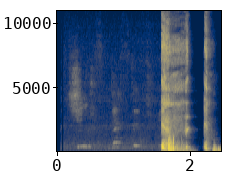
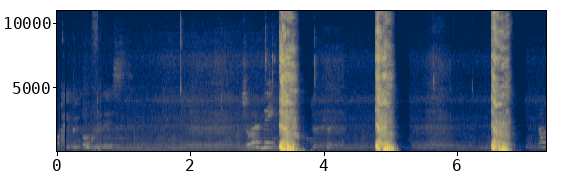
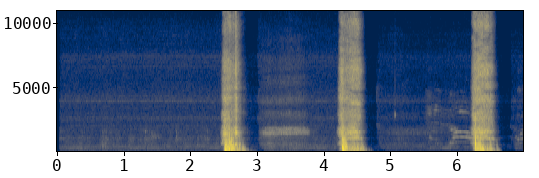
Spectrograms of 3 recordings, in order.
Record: {"cough_length": "2.5 s", "cough_amplitude": 31662, "cough_signal_mean_std_ratio": 0.3, "three_cough_length": "7.3 s", "three_cough_amplitude": 31305, "three_cough_signal_mean_std_ratio": 0.25, "exhalation_length": "7.0 s", "exhalation_amplitude": 32768, "exhalation_signal_mean_std_ratio": 0.25, "survey_phase": "beta (2021-08-13 to 2022-03-07)", "age": "18-44", "gender": "Female", "wearing_mask": "No", "symptom_cough_any": true, "symptom_runny_or_blocked_nose": true, "symptom_loss_of_taste": true, "symptom_onset": "5 days", "smoker_status": "Current smoker (e-cigarettes or vapes only)", "respiratory_condition_asthma": false, "respiratory_condition_other": false, "recruitment_source": "Test and Trace", "submission_delay": "1 day", "covid_test_result": "Positive", "covid_test_method": "ePCR"}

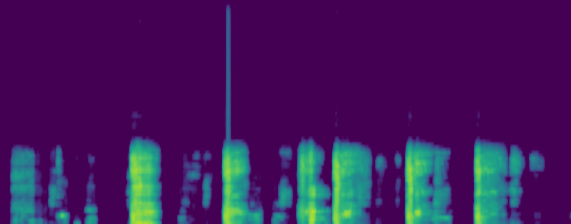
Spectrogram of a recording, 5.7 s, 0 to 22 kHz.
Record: {"three_cough_length": "5.7 s", "three_cough_amplitude": 32768, "three_cough_signal_mean_std_ratio": 0.3, "survey_phase": "beta (2021-08-13 to 2022-03-07)", "age": "18-44", "gender": "Female", "wearing_mask": "No", "symptom_shortness_of_breath": true, "symptom_diarrhoea": true, "symptom_headache": true, "symptom_onset": "13 days", "smoker_status": "Current smoker (1 to 10 cigarettes per day)", "respiratory_condition_asthma": false, "respiratory_condition_other": false, "recruitment_source": "REACT", "submission_delay": "2 days", "covid_test_result": "Negative", "covid_test_method": "RT-qPCR"}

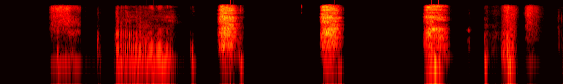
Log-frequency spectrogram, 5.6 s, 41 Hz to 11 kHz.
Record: {"exhalation_length": "5.6 s", "exhalation_amplitude": 5928, "exhalation_signal_mean_std_ratio": 0.32, "survey_phase": "beta (2021-08-13 to 2022-03-07)", "age": "18-44", "gender": "Male", "wearing_mask": "No", "symptom_none": true, "smoker_status": "Ex-smoker", "respiratory_condition_asthma": true, "respiratory_condition_other": false, "recruitment_source": "REACT", "submission_delay": "5 days", "covid_test_result": "Negative", "covid_test_method": "RT-qPCR", "influenza_a_test_result": "Negative", "influenza_b_test_result": "Negative"}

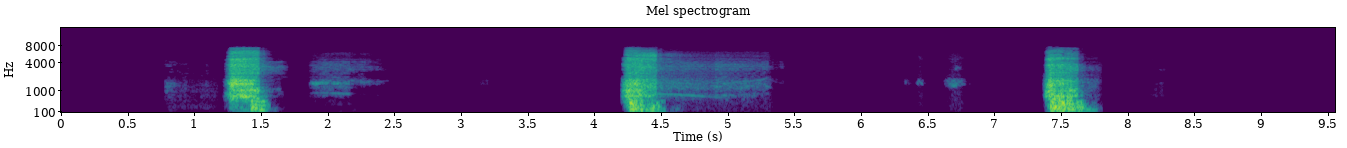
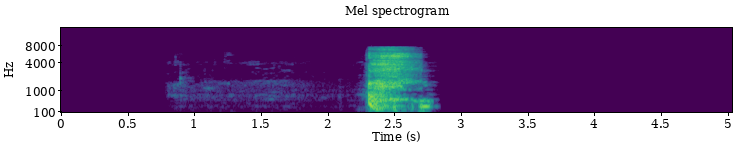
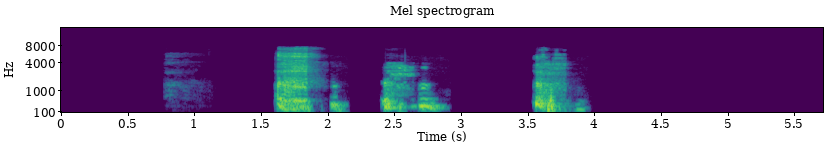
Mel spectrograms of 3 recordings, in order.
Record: {"exhalation_length": "9.6 s", "exhalation_amplitude": 28030, "exhalation_signal_mean_std_ratio": 0.23, "cough_length": "5.0 s", "cough_amplitude": 29517, "cough_signal_mean_std_ratio": 0.22, "three_cough_length": "5.7 s", "three_cough_amplitude": 32484, "three_cough_signal_mean_std_ratio": 0.3, "survey_phase": "alpha (2021-03-01 to 2021-08-12)", "age": "45-64", "gender": "Female", "wearing_mask": "No", "symptom_cough_any": true, "smoker_status": "Never smoked", "respiratory_condition_asthma": true, "respiratory_condition_other": false, "recruitment_source": "REACT", "submission_delay": "2 days", "covid_test_result": "Negative", "covid_test_method": "RT-qPCR"}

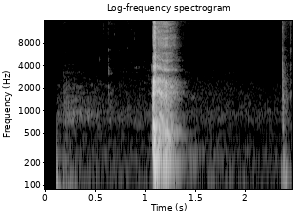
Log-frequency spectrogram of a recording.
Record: {"cough_length": "2.5 s", "cough_amplitude": 30329, "cough_signal_mean_std_ratio": 0.19, "survey_phase": "beta (2021-08-13 to 2022-03-07)", "age": "45-64", "gender": "Male", "wearing_mask": "No", "symptom_none": true, "smoker_status": "Never smoked", "respiratory_condition_asthma": false, "respiratory_condition_other": false, "recruitment_source": "REACT", "submission_delay": "25 days", "covid_test_result": "Negative", "covid_test_method": "RT-qPCR"}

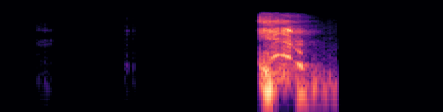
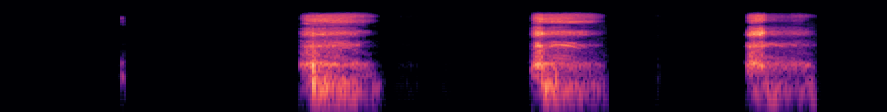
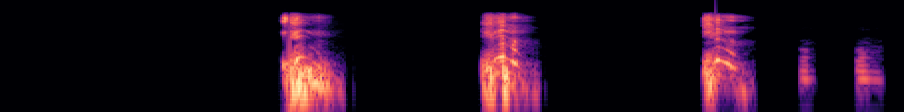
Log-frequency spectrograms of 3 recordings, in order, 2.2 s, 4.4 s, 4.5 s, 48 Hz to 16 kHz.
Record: {"cough_length": "2.2 s", "cough_amplitude": 25091, "cough_signal_mean_std_ratio": 0.24, "exhalation_length": "4.4 s", "exhalation_amplitude": 15829, "exhalation_signal_mean_std_ratio": 0.3, "three_cough_length": "4.5 s", "three_cough_amplitude": 29745, "three_cough_signal_mean_std_ratio": 0.27, "survey_phase": "beta (2021-08-13 to 2022-03-07)", "age": "18-44", "gender": "Female", "wearing_mask": "No", "symptom_sore_throat": true, "symptom_fatigue": true, "symptom_fever_high_temperature": true, "smoker_status": "Never smoked", "respiratory_condition_asthma": false, "respiratory_condition_other": false, "recruitment_source": "Test and Trace", "submission_delay": "2 days", "covid_test_result": "Positive", "covid_test_method": "RT-qPCR", "covid_ct_value": 20.1, "covid_ct_gene": "ORF1ab gene"}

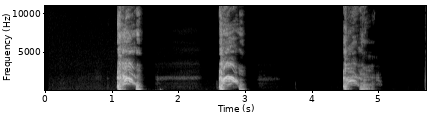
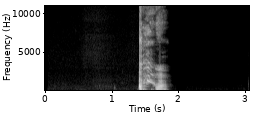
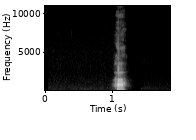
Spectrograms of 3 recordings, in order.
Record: {"three_cough_length": "5.7 s", "three_cough_amplitude": 31564, "three_cough_signal_mean_std_ratio": 0.31, "cough_length": "3.1 s", "cough_amplitude": 32768, "cough_signal_mean_std_ratio": 0.23, "exhalation_length": "1.9 s", "exhalation_amplitude": 32768, "exhalation_signal_mean_std_ratio": 0.16, "survey_phase": "beta (2021-08-13 to 2022-03-07)", "age": "45-64", "gender": "Male", "wearing_mask": "No", "symptom_none": true, "smoker_status": "Ex-smoker", "respiratory_condition_asthma": false, "respiratory_condition_other": false, "recruitment_source": "REACT", "submission_delay": "1 day", "covid_test_result": "Negative", "covid_test_method": "RT-qPCR", "influenza_a_test_result": "Unknown/Void", "influenza_b_test_result": "Unknown/Void"}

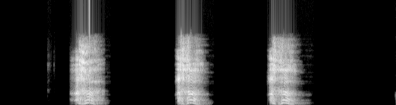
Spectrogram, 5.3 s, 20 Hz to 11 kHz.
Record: {"three_cough_length": "5.3 s", "three_cough_amplitude": 30809, "three_cough_signal_mean_std_ratio": 0.35, "survey_phase": "beta (2021-08-13 to 2022-03-07)", "age": "45-64", "gender": "Male", "wearing_mask": "No", "symptom_none": true, "smoker_status": "Never smoked", "respiratory_condition_asthma": false, "respiratory_condition_other": false, "recruitment_source": "REACT", "submission_delay": "1 day", "covid_test_result": "Negative", "covid_test_method": "RT-qPCR"}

